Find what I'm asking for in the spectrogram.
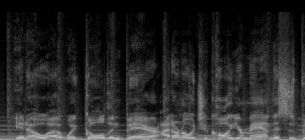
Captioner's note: speaks faintly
